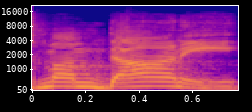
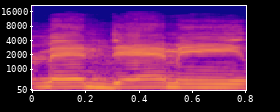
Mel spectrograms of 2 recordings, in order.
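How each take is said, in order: First: The name is said as Mam-da-ni. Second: The name is said as Man-da-mi. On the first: The speaker calls it right. "The name is Mamdani" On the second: The speaker calls it wrong. "How can you not pronounce this"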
